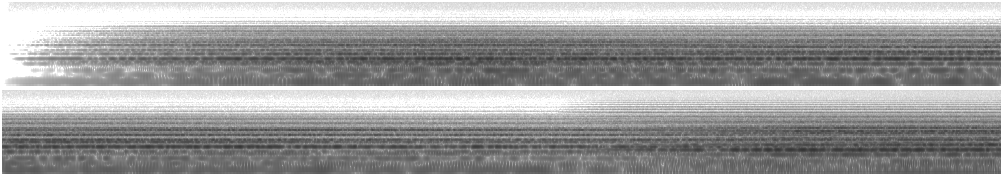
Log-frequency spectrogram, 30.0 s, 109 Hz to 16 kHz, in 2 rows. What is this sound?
Soundscapes > Synthetic / Artificial
Pad,Ambient,Meditation - Submersion
Ambient, Meditation, Drift away with beautiful, sad pads. It can be ideally used in your projects. Not used ai-generated. 120 Bpm Thank you!
chill, relax, sad, music, space, pad, deep, noise, ambience, soundscape, atmospheric, calm, drone, dark, sci-fi, experimental, atmosphere, ambient, electronic, emotional, synth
